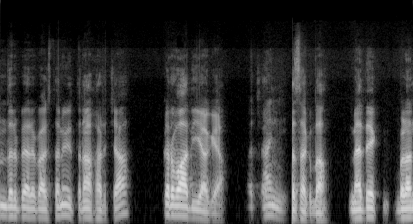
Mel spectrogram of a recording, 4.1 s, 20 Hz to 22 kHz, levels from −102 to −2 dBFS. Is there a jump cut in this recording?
yes; 1 cut; at 3.0 s

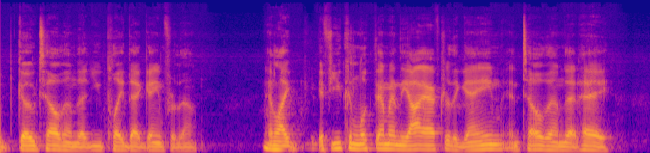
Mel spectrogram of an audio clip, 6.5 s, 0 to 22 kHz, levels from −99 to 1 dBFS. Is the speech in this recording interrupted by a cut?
yes; 1 cut; at 3.1 s

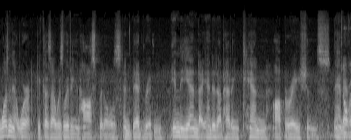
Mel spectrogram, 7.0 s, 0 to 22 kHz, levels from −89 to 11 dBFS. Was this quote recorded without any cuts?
no; 2 cuts; at 1.2 s, 5.4 s

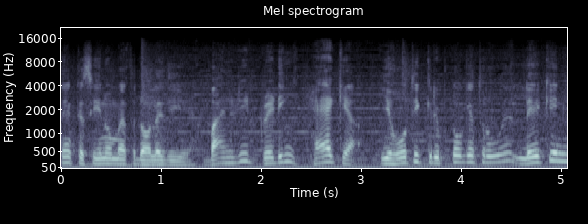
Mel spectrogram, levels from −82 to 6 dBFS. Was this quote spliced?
yes; 2 cuts; at 1.3 s, 3.0 s

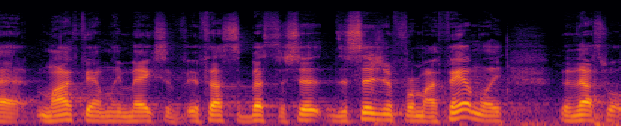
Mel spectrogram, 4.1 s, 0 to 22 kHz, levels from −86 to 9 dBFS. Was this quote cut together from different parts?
no; 0 cuts

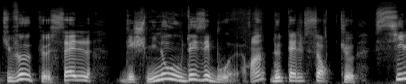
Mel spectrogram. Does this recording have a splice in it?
yes; 1 cut; at 2.7 s

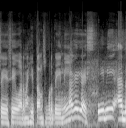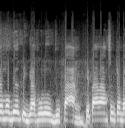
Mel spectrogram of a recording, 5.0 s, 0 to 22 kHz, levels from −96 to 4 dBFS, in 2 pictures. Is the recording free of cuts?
no; 1 cut; at 1.4 s

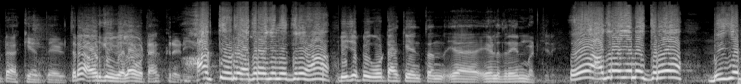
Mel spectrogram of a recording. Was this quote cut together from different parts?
yes; 1 cut; at 3.4 s

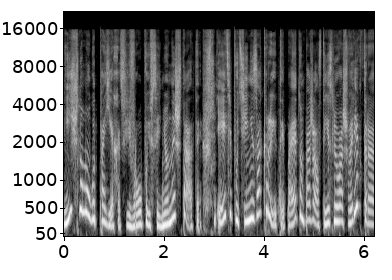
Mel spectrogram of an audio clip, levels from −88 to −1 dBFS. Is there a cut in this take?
no; 0 cuts

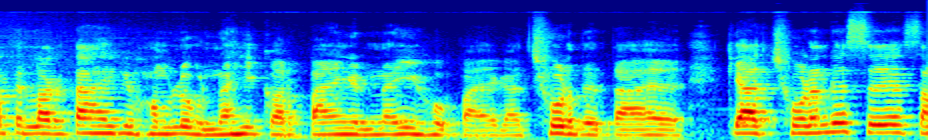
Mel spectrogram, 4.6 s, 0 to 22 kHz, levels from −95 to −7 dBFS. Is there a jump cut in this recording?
no; 0 cuts

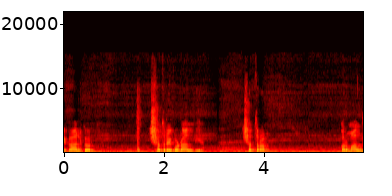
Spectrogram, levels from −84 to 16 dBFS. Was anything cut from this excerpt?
yes; 1 cut; at 4.9 s

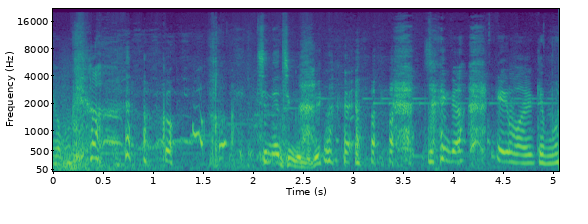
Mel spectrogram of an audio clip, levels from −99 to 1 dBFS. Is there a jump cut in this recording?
no; 0 cuts

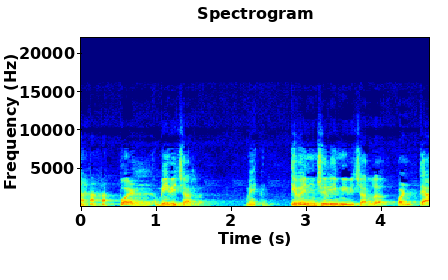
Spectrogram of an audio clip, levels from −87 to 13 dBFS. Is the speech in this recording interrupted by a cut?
no; 0 cuts

